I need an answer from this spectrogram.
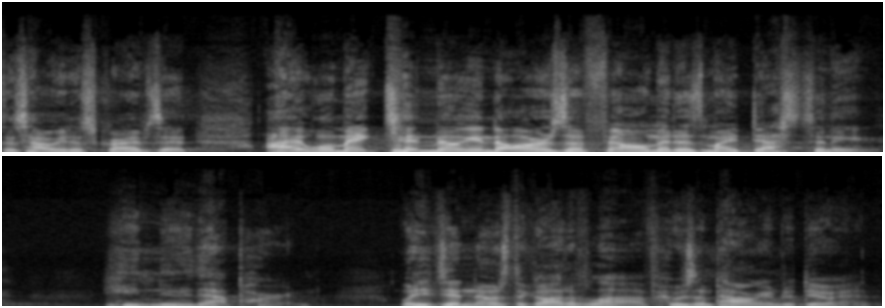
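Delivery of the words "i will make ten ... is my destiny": high, loud declaration to the sky; Jim Carrey's shout. Retold or imitated. Actor on Hollywood Hill shouting his vow, loud and high. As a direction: proclaim it like a vow shouted from a hilltop. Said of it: "screamed out to God and to the earth".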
